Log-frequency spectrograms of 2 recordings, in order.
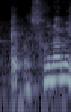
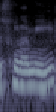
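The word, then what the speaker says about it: tsunami: তো এই সুনামি এটা একটা জাপানি শব্দ এবং যখন আমরা ইংরেজি বানানটা লিখি তখন কিন্তু আমরা টি দিয়ে লিখি এই বানানটা, এটা বেশ ইন্টারেস্টিং।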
